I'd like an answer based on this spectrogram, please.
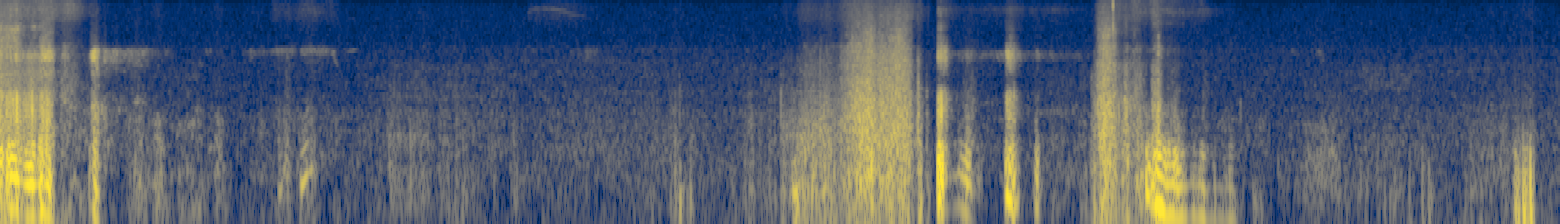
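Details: Dreaming dog with open eyes, making snorty, pig-like snores in scattered bursts: one at the start, then louder rough breaths near the middle and again a few seconds later, with long quiet stretches between.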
